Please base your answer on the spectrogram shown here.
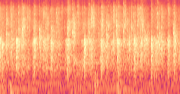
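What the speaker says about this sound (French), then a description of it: "Can you put your hands together for the Lord today?" A church congregation applauds the Lord during a bilingual morning service, producing a continuous, moderately quiet patter of many hands clapping at a fairly even pace, with faint voices underneath.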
